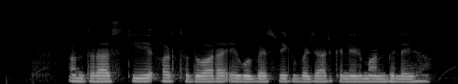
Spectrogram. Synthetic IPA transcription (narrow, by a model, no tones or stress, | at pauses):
ə̃nt̪əɾaːsʈɾijəʔəɾt̪ʰd̪waːɾaʔḛːkɪbɛːswɪkbəd͡ʒaːɾkenɪɾmaːnbʱiləɦɛː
